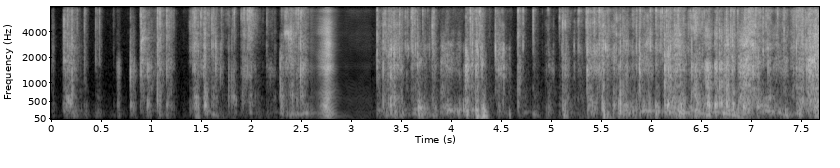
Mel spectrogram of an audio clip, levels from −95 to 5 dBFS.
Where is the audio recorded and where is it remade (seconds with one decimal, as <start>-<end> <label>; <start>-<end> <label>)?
0.0-2.6 recorded; 2.6-3.2 remade; 3.2-7.7 recorded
